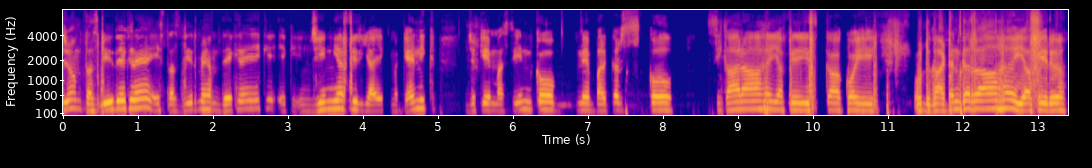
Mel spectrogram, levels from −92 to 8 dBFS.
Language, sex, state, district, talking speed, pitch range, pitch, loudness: Hindi, male, Uttar Pradesh, Jyotiba Phule Nagar, 180 wpm, 145-175 Hz, 155 Hz, -14 LUFS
